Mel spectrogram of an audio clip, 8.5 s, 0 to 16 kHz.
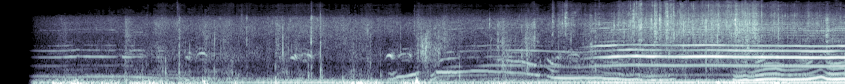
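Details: Stray cats on a Japanese cat island quarreling over a single fish, filmed on a GoPro HERO8: long, wavering, drawn-out yowls that slide up and down and grow louder toward the end over a steady low hum.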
